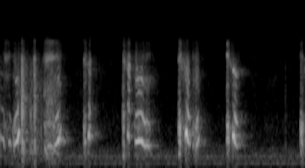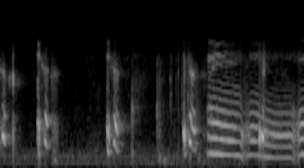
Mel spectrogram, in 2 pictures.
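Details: Young child deliberately fake coughing: about ten short, put-on coughs ending in a whiny cry; voluntary cough.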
